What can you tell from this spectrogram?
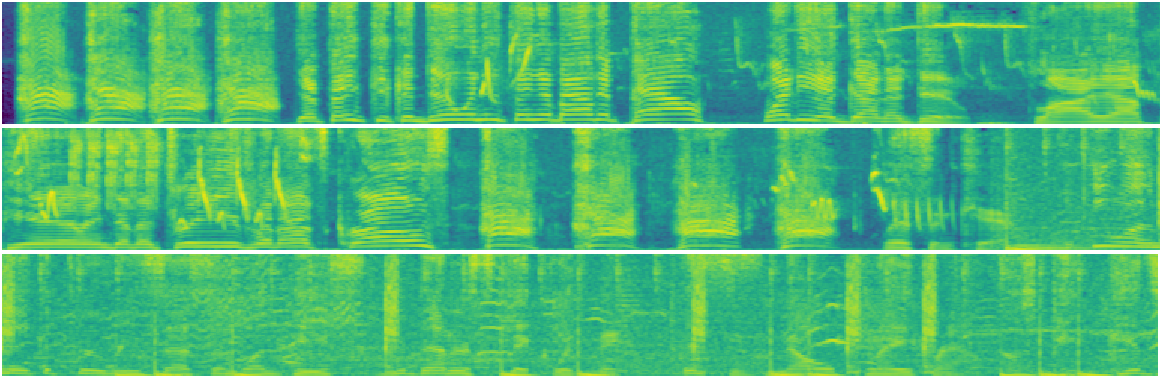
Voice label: Animation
